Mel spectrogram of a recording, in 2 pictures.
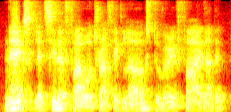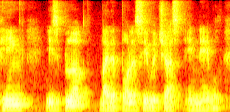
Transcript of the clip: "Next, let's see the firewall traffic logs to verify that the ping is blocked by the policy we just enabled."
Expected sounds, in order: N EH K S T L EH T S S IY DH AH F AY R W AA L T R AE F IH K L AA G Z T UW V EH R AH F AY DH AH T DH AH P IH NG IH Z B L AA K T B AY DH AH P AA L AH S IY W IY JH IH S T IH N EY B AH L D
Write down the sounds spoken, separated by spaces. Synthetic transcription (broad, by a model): N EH K S T L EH T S S IY DH AH F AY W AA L T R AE F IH K L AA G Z T UW V EH R AH F AY DH AH T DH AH P IH NG IH Z B L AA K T B AY DH AH P AA L AH S IY W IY CH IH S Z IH N EY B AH L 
